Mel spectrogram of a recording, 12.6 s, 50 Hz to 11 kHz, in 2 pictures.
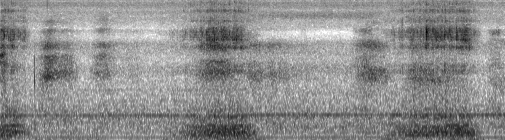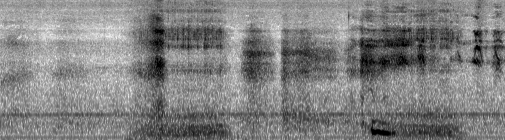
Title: Funny snore effect part 2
